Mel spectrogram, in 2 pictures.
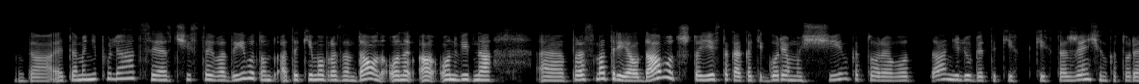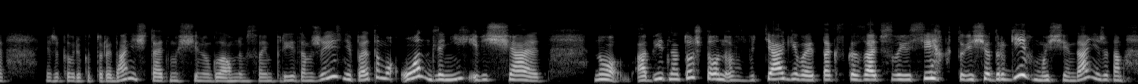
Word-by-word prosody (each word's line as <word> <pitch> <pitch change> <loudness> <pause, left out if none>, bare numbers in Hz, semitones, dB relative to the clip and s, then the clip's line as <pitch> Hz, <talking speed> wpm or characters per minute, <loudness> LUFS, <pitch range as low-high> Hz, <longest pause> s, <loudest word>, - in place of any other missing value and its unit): Да, 165 0 -7
это 190 +3 -4
манипуляция 245 -1 -2
чистой 220 +3 -4
воды, 195 +6 -2
вот, 280 -5 0
он, 205 +1 -2
а, - - -2
таким 220 +1 -1
образом 200 -3 -1
да, 255 - +5
он 245 - +1
он, 205 +1 +2
а, 195 - +4
он 220 0 +3
видно, 205 -2 +1 0.4
э, 180 -1 -2
просмотрел, 220 -4 +2
да, 180 - +6
вот, 295 -4 -1
что 210 - -5
есть 215 +2 +1
такая 195 -5 -1
категория 195 +3 -3
мужчин, 205 +6 -5
которые, 200 -5 -4
вот, 185 +1 -6 0.2
да, 215 +5 -2
не 215 -3 -1
любят 185 -3 -4
таких 190 -1 -11
каких-то 180 0 -7
женщин, 215 0 -3
которые, 180 -1 -7 0.4
я 170 - -10
же 165 - -8
говорю, 160 0 -6
которые, 160 0 -6
да, 240 - 0
не 275 - -2
считают 180 -7 -3
мужчину 165 -1 -7
главным 160 0 -3
своим 165 +2 -8
призом 180 +2 -6
жизни. 250 - 0
Поэтому 250 +7 -1
он 315 0 +5
для 220 +1 +2
них 260 +9 0
и - - -2
вещает, 210 -5 +2 0.5
но 225 -2 +2
обидно 240 +6 +2
то, 310 +5 +2
что 275 -5 +2
он 235 -5 +2
втягивает, 215 +2 +3
так 215 0 +2
сказать, 215 -1 +4
в - - -13
свою 220 -1 0
секту 230 0 +3
еще 225 +3 +3
других 240 - +5
мужчин, 200 -2 -3
да. 205 - +4
Они 280 -5 -2
же 215 - -3
там 195 -1 -3
210 Hz, 185 wpm, -23 LUFS, 185-230 Hz, 0.5 s, да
